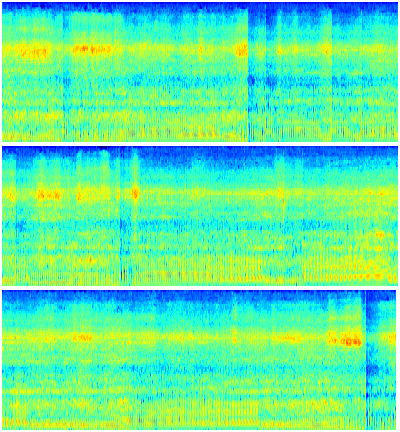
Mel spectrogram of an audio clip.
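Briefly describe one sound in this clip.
A dirt bike engine roars up close, revving up and down as gears change.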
